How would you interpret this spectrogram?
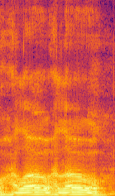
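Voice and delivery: ordinary talk, nothing marked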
